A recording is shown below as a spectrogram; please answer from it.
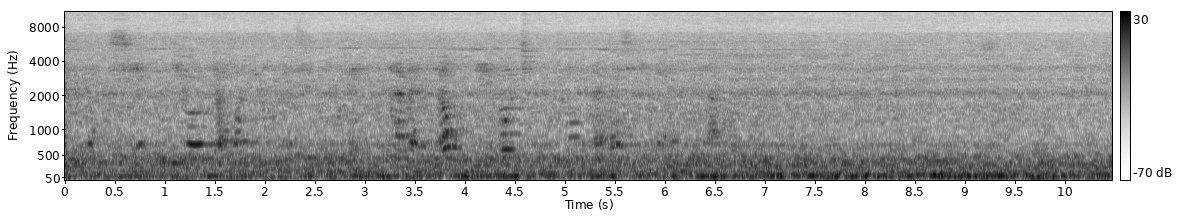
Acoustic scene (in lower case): subway train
